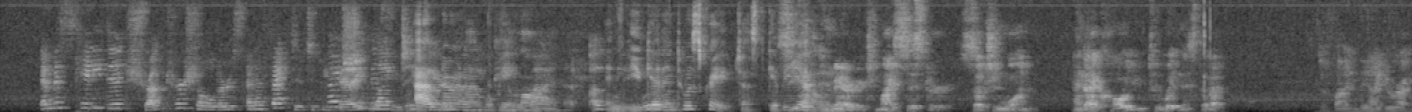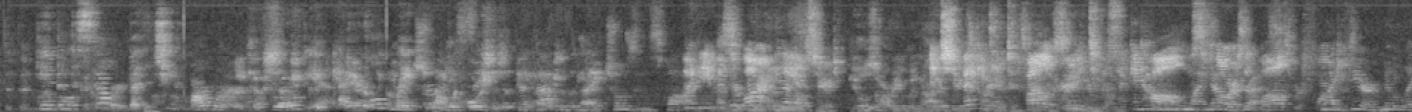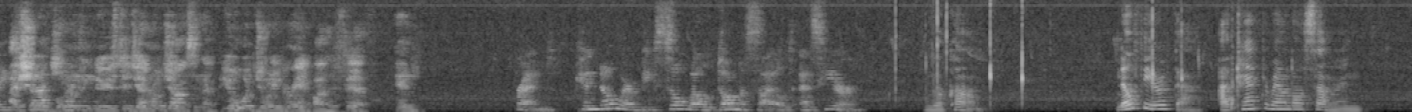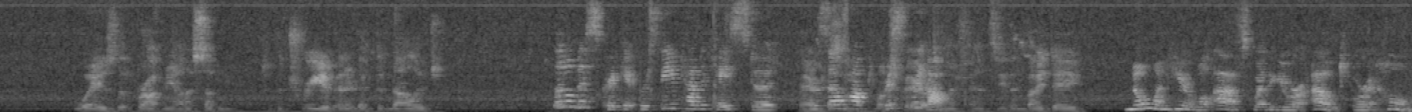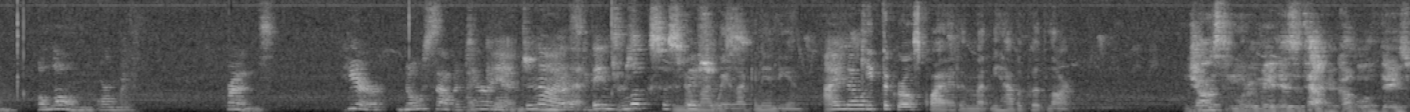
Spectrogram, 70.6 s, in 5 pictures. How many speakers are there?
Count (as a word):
ten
